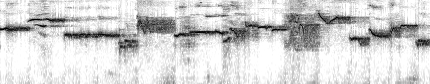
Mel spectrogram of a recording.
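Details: Oriental magpie-robin imitating a canary, delivering a quick sequence of flat whistled notes at shifting pitches, interspersed with buzzy bursts.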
